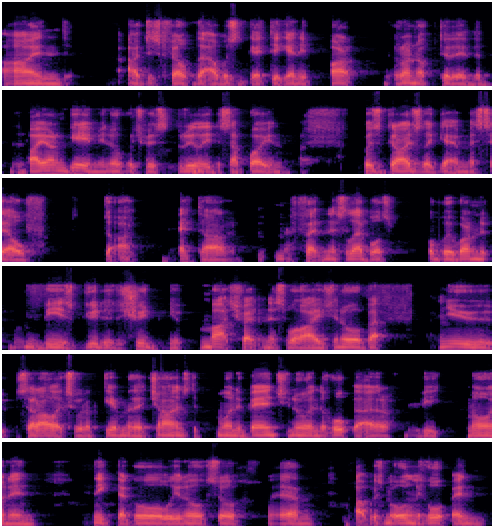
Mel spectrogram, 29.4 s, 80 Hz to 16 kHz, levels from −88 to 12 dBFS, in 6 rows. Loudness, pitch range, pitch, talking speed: -25 LUFS, 85-90 Hz, 90 Hz, 180 wpm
